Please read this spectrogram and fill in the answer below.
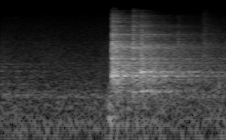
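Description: A loaded barbell is set down on the gym floor about a second in: one sudden metallic clank from the weight plates, which rings on briefly as it fades.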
